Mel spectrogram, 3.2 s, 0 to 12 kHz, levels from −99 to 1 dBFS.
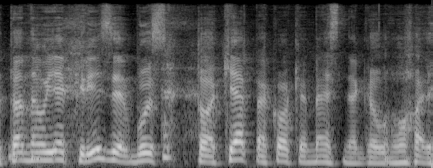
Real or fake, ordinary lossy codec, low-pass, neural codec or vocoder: fake; MP3, 96 kbps; 10.8 kHz; vocoder, 44.1 kHz, 128 mel bands, Pupu-Vocoder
